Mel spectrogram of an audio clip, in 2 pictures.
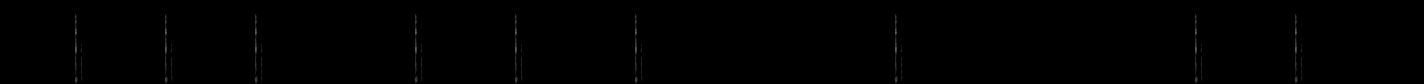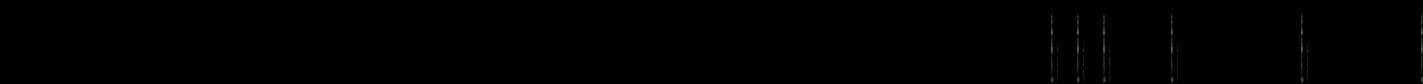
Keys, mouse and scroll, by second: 3.6 alt+scroll down 1, 4.0-6.8 typing, 4.8 alt+scroll down 1, 6.0 alt+scroll down 1, 7.2-7.5 alt+scroll up 2, 8.7 alt+scroll down 1, 9.4 space, 9.9 alt+scroll up 1, 13.1 shift+click, 24.8 double click.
